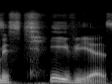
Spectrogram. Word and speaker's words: mischievous: Mischievous is another one that kind of feels like it should have that extra syllable. It does. Like I want to say mischievous. Mischievous. That's what a lot of people say. Like it feels more playful. Yeah. But it's actually simpler than that. Yeah. Just mischievous. Mischievous.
